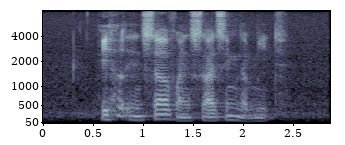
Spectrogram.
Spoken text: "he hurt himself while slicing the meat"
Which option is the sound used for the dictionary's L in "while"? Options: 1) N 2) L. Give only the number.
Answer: 1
